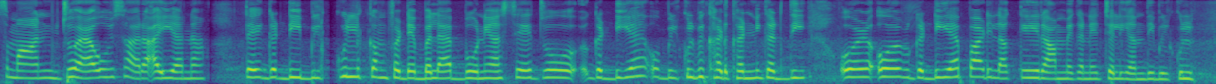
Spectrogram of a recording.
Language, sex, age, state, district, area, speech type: Dogri, female, 18-30, Jammu and Kashmir, Reasi, urban, spontaneous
